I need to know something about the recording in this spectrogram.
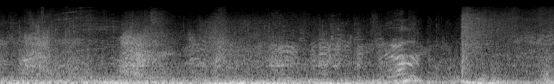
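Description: A heavy blade swings and strikes with a whoosh.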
